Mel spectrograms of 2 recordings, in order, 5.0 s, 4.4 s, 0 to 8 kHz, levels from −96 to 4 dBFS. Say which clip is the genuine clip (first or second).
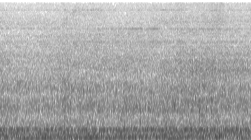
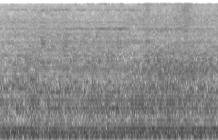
first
